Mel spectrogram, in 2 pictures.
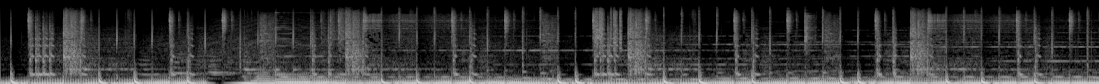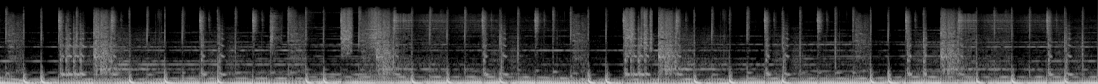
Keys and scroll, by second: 1.6 space, 6.5 space, 9.5 space, 9.7 space, 11.4 space, 11.4 scroll up 1, 12.3 scroll down 1, 13.7 space, 18.4 space, 19.9 space.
